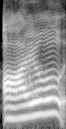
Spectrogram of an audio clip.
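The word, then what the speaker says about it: aisle: I think what Manuel said, if you just think of it like the word isle, I will is really the same pronunciation. So just imagine you're saying I will as a contraction.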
